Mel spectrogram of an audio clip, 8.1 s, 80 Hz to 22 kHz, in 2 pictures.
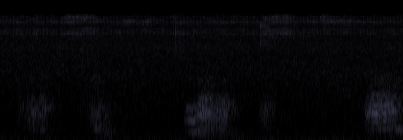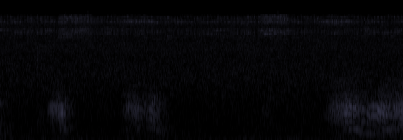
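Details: Labrador Retriever puppies five days old, from mother Belle's litter of eight born October 15, 2023, on a live puppy cam; scattered soft grunting whimpers at irregular intervals over low room noise.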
